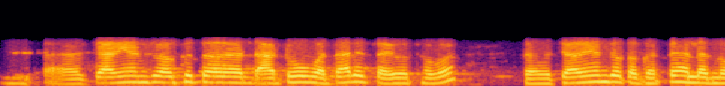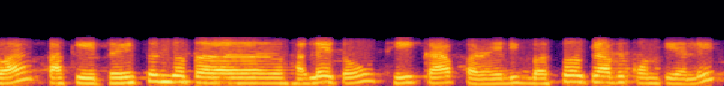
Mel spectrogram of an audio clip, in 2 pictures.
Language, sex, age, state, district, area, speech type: Sindhi, female, 30-45, Gujarat, Junagadh, urban, conversation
